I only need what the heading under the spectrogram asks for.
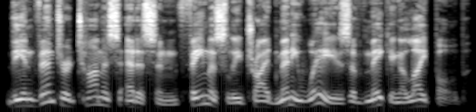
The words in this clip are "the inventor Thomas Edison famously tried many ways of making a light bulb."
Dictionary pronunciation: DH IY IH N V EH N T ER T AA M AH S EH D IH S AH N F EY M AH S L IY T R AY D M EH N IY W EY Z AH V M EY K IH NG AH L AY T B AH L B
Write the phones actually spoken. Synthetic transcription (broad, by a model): DH IY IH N V EH N T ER T AA M AH S EH D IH S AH N F EY M AH S L IY T R AY D M EH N IY W EY Z AH V M EY K IH NG AH L AY T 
